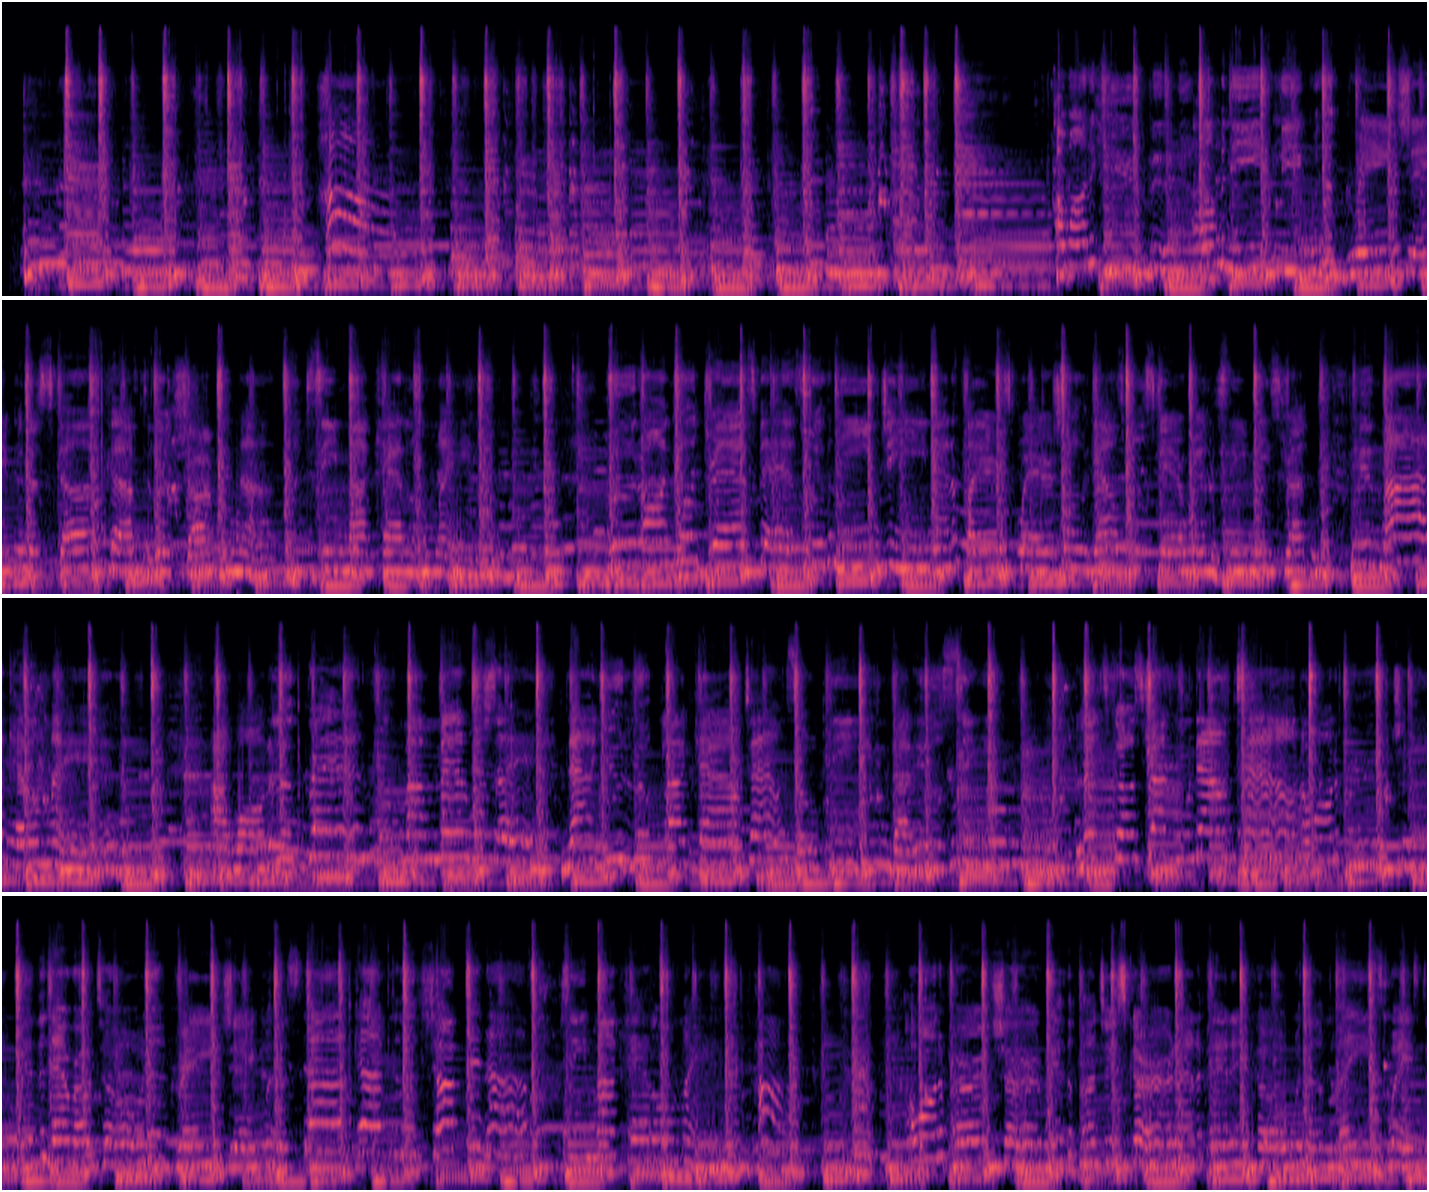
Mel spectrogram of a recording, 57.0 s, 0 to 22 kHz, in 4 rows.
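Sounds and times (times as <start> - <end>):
acoustic guitar strumming: 0.1 - 57.0.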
